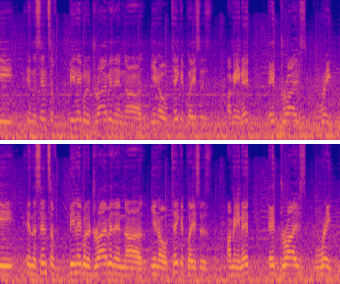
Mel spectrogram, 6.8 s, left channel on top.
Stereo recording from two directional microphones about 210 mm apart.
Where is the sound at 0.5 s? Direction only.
55° right (ahead or behind).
